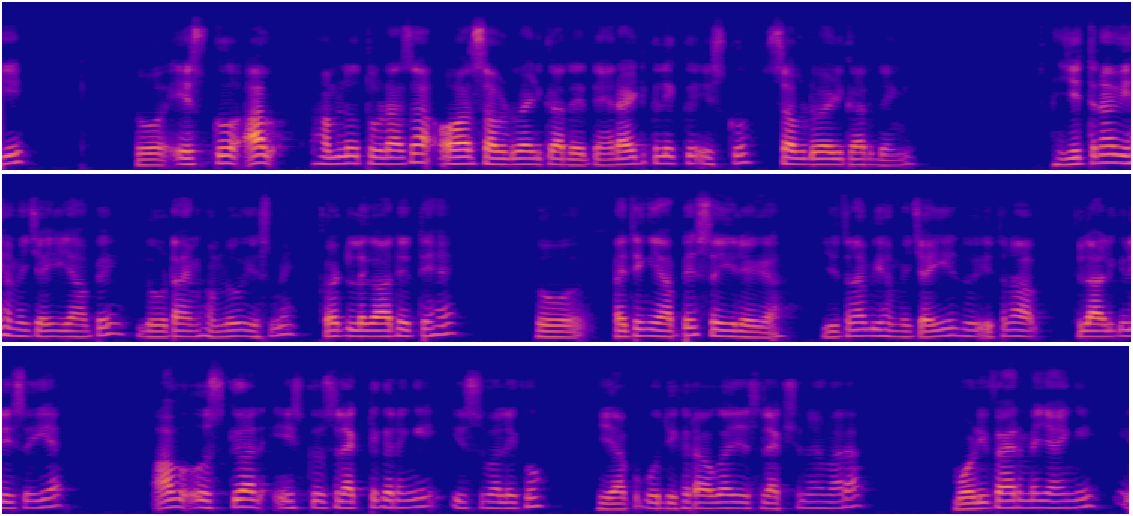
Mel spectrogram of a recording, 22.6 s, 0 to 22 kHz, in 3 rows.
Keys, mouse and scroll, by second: 0.1 Tab, 0.7 Tab, 1.6 Tab, 2.3 Tab, 3.2 a, 4.2-5.6 right drag, 8.8 click, 12.3 click, 14.0 Tab, 15.6-16.0 shift+middle drag, 16.5 click, 17.3 click, 18.9 g, 21.6 click.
